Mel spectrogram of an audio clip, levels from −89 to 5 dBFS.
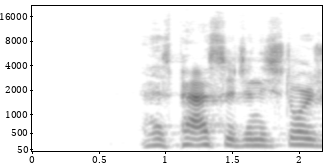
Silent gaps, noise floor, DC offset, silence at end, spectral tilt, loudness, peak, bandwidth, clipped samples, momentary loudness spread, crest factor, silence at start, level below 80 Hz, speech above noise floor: none; -85 dBFS; under 0.1%; 0 s; -1.5 dB/octave; -41 LUFS; -24 dBFS; over 20 kHz; under 0.1%; 13 LU; 22 dB; 0.85 s; under -90 dBFS; 42 dB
